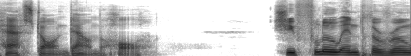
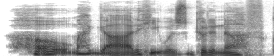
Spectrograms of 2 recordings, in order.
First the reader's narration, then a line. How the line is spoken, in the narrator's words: groaned the man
